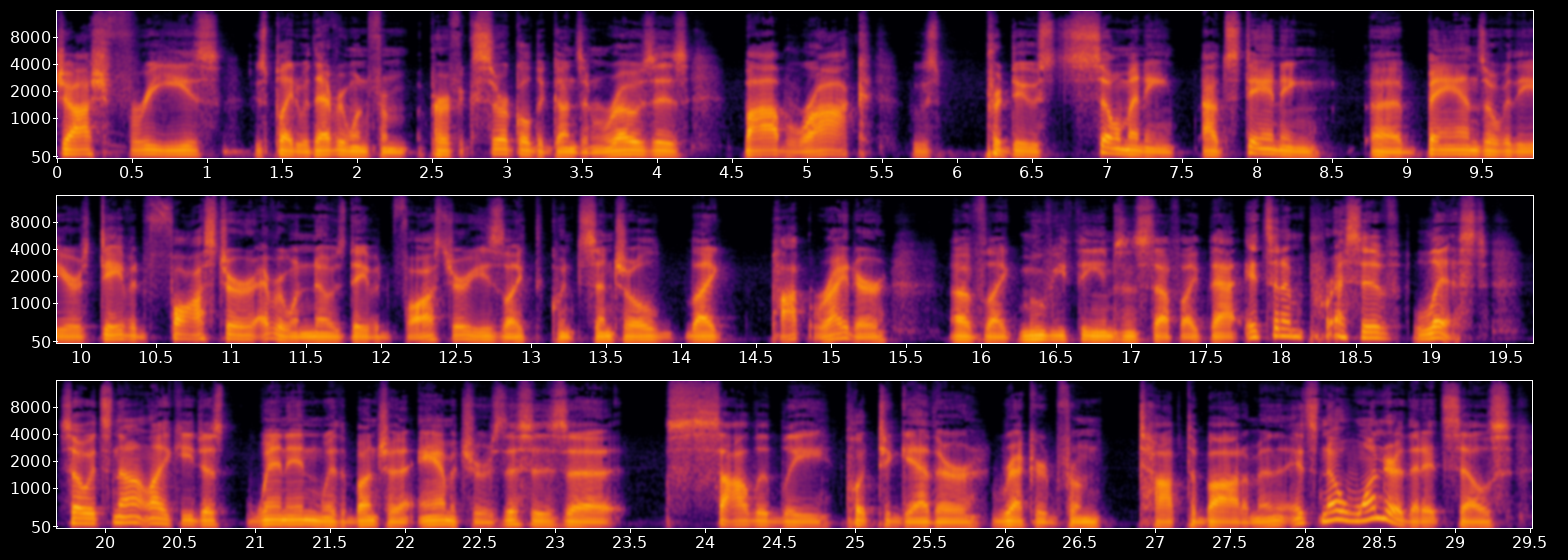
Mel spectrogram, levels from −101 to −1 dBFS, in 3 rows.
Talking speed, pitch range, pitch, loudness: 160 wpm, 85-105 Hz, 95 Hz, -24 LUFS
